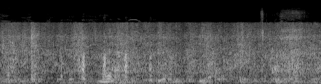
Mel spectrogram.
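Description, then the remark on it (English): A pet reindeer jumps into a bath: water splashing and sloshing, a busy run of wet slaps and splatters with irregular bursts, fairly loud throughout the few seconds. “That was a lot of what splishing and splashing.”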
